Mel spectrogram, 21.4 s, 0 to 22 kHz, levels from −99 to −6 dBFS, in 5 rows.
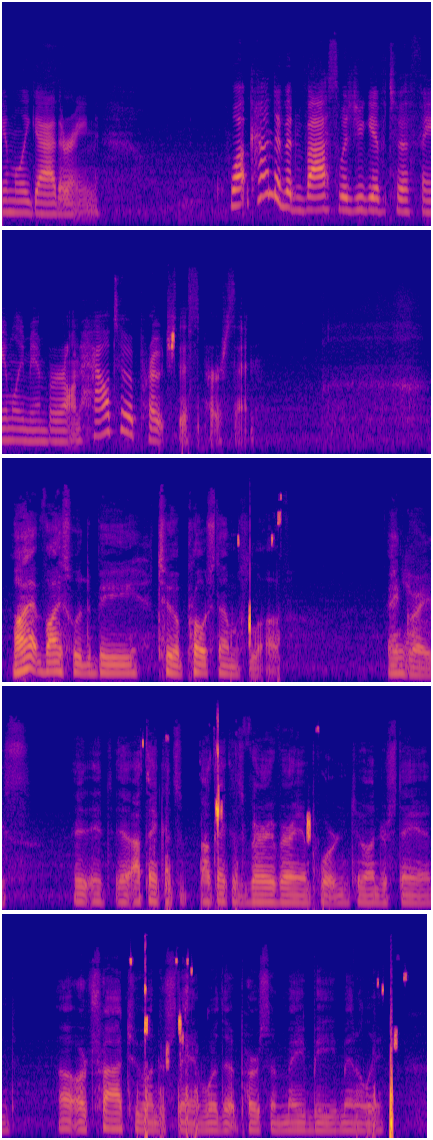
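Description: Right through, the audio sounds dull and gurgly, likely MP2 compression at around 80 kbps, with upper sub-bands dropping out and coarse quantisation. Then DAB burbling, bit errors slipping past error correction, puts short blips of noise into single sub-bands at 5.86–6.25, 10.86–11.37, 14.27–15.23, 15.92–16.14, 18.33–19.23 and 20.70–21.20 s.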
